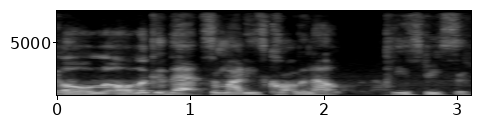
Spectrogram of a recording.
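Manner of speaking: ordinary talk, nothing marked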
